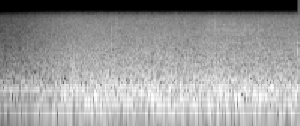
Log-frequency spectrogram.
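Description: A steady, even hiss of background noise that grows gradually louder through the pause.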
